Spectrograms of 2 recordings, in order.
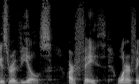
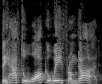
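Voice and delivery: loud preaching; 8 semitones higher, 8 dB louder than usual. Acted. Preaching climax.

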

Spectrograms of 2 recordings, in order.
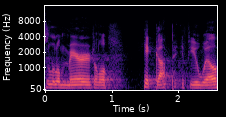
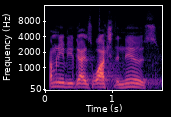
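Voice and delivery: normal talking voice

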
